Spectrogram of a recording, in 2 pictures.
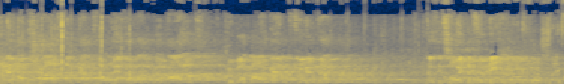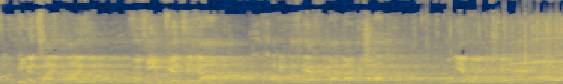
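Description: A large crowd sings together in an open stadium.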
